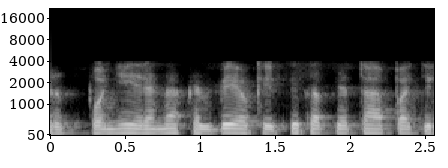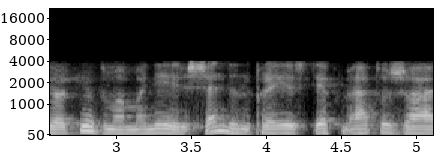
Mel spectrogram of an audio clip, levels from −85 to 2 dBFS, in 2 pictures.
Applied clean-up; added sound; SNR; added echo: neural mask model Resemble Enhance denoiser.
